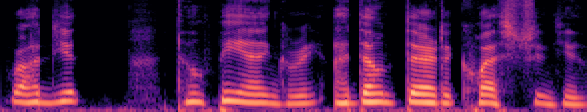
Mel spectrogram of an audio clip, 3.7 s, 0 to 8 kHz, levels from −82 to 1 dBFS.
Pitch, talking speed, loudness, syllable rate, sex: 170 Hz, 165 wpm, -19 LUFS, 4.6 syllables/s, male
